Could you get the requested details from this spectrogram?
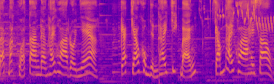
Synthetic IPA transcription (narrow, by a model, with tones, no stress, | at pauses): t̪aː˦˥k̚ɓa˦˥k̚kwaː˧˩t̪aː˧ŋɗaː˧ŋhaː˨˦jhwaː˧zo˨˩jɲaː˧kaː˦˥k̚t͡ɕaː˨˦wxə˧wŋ͡mɲḭ˨˩ŋ̟t̪ʰə˨˦jt͡ɕi˦˥k̚ɓa̰ː˧˩n | ka˨˦mhaː˨˦jhwaː˧ɦa˧jsaː˧w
